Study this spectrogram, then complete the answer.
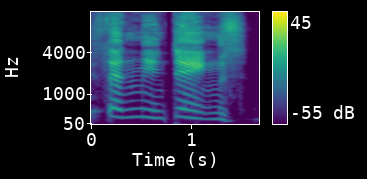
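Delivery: slow, put-on pouty complaint; mock whining. Mocking the regulator's demand for user information, slow mock whining. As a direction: whine it like a wounded tattletale.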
